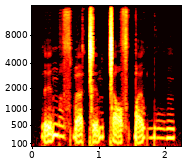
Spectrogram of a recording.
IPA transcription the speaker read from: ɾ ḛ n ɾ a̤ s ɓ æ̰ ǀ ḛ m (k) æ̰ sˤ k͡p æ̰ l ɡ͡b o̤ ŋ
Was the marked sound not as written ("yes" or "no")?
yes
